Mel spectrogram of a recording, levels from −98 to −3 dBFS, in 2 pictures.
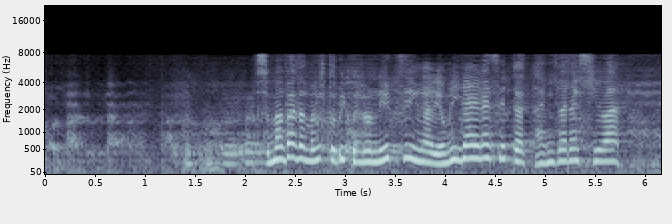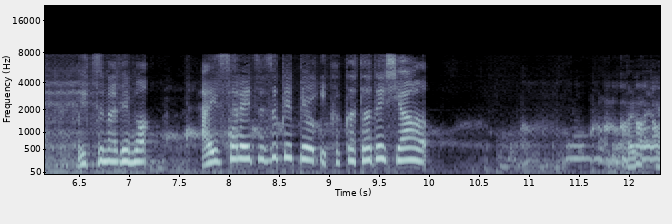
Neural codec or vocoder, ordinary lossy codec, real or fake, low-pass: codec, 16 kHz, 1 kbps, FunCodec, trained on Chinese and English, 50 frames a second; none; fake; none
